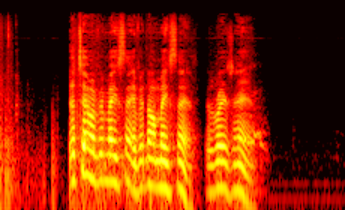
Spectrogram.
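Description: A man speaks clearly and with emphasis, heard through a microphone.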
